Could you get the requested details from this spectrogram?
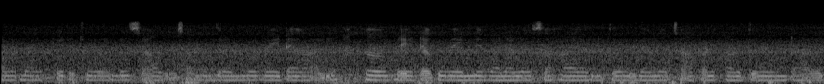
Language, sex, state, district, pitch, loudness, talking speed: Telugu, female, Andhra Pradesh, Guntur, 190 Hz, -35 LUFS, 110 wpm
